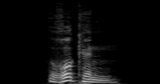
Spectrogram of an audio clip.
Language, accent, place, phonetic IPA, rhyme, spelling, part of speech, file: German, Germany, Berlin, [ˈʁʊkn̩], -ʊkn̩, Rucken, noun, De-Rucken.ogg
- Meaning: dative plural of Ruck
